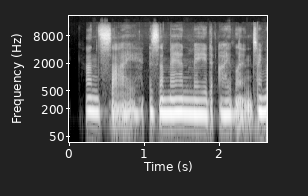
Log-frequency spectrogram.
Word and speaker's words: Kansai: Okay, so let's take a look at Oh, Robert's saying it's pronounced Kansai, Jeff.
